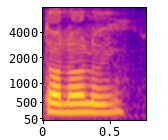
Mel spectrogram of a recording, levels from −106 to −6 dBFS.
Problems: constant background noise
